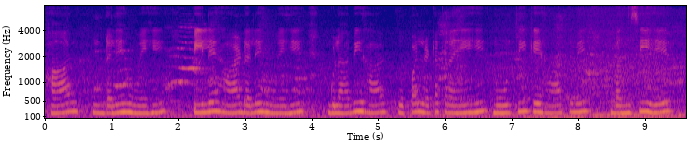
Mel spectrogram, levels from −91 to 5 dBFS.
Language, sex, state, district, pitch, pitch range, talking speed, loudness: Hindi, female, Maharashtra, Sindhudurg, 210 Hz, 195-225 Hz, 130 wpm, -35 LUFS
